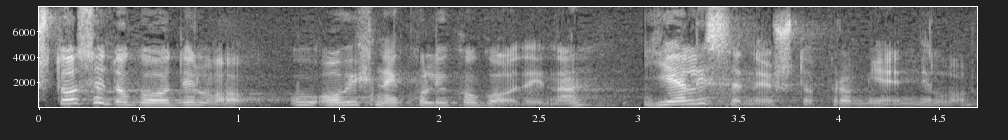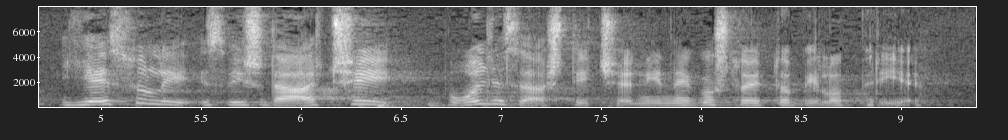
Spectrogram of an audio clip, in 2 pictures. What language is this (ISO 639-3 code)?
hrv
